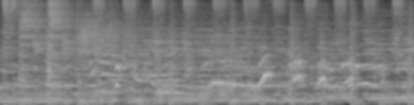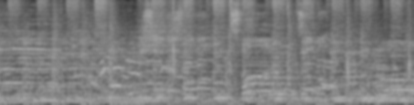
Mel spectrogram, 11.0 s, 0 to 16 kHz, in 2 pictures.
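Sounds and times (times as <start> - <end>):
drums: 0.0 - 11.0
live band music: 0.0 - 11.0
sliding bending melody line: 1.1 - 8.5.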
